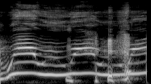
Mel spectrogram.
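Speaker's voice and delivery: very high wee-woo ambulance siren; siren imitation. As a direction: sing out a siren noise. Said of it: "Tommy Boy".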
